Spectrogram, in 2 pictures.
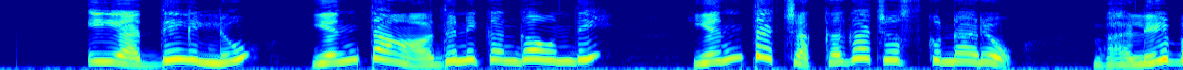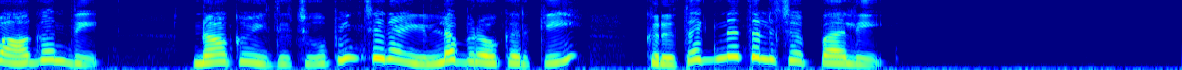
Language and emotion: Telugu, surprised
